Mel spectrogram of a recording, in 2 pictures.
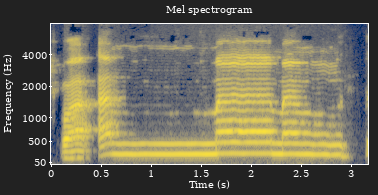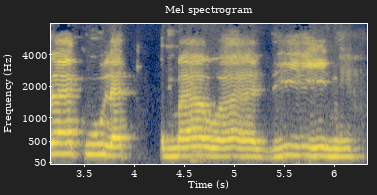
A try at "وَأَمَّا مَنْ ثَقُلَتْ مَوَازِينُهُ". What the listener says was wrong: Jelaskan sedikit lagi Z-nya. Mawazin Z.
